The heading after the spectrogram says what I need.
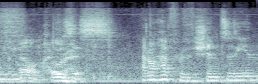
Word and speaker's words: Oizys: For the record, the name of the spirit that they were talking about is an Osis, S or Z.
